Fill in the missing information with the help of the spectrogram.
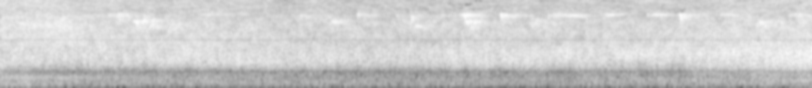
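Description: Forest ambience: a steady hiss of background noise with short, high-pitched chirps repeating every half second or so.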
